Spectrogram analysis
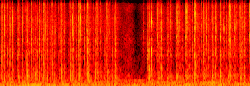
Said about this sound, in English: How about tapping?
